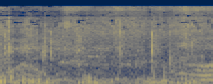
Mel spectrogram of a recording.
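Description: Quick running footsteps on a hard floor, with rumbling handling noise from a phone carried at a run and a few sharp clicks.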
